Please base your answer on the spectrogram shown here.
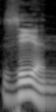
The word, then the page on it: Seen: /ˈzeː.ən/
